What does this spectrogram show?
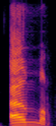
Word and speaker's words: أمر: Amr, tidak amr. Nah, karena mim juga bukan huruf qalqalah, sehingga pengucapannya amr.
